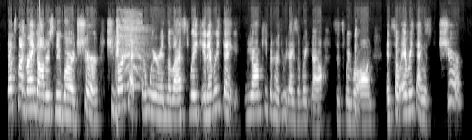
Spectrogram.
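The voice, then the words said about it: Kentucky American accent. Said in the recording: “I love your accent ... I'm from Kentucky”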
